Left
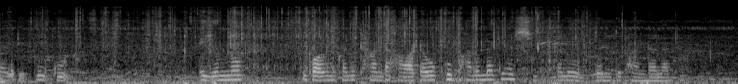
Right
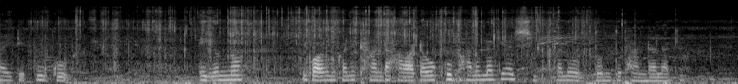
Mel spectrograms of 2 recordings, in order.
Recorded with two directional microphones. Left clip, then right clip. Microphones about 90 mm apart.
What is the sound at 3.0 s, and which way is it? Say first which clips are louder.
Speech: right 5 dB; 90° right.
